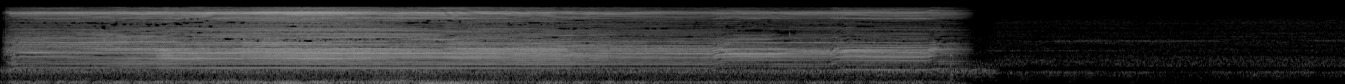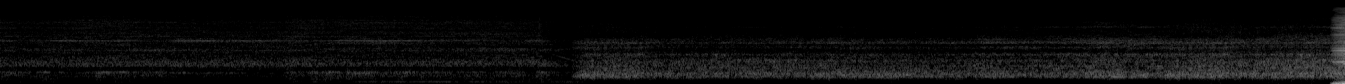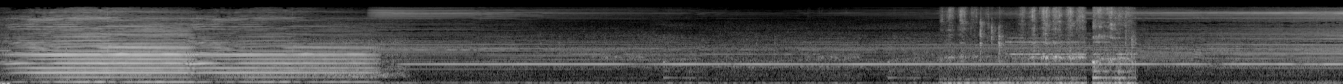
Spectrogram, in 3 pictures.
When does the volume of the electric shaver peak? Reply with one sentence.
The loudest moment of the electric shaver is at 28 seconds.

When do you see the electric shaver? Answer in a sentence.
You can hear the electric shaver from 0.0 to 9.8 s and from 26.8 to 40.2 s.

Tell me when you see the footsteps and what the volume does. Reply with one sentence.
The footsteps can't be heard in this clip.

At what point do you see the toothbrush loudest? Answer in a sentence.
The loudest moment of the toothbrush is at 38 seconds.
